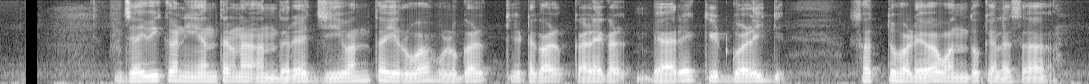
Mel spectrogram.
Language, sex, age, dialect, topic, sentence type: Kannada, male, 18-24, Northeastern, agriculture, statement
